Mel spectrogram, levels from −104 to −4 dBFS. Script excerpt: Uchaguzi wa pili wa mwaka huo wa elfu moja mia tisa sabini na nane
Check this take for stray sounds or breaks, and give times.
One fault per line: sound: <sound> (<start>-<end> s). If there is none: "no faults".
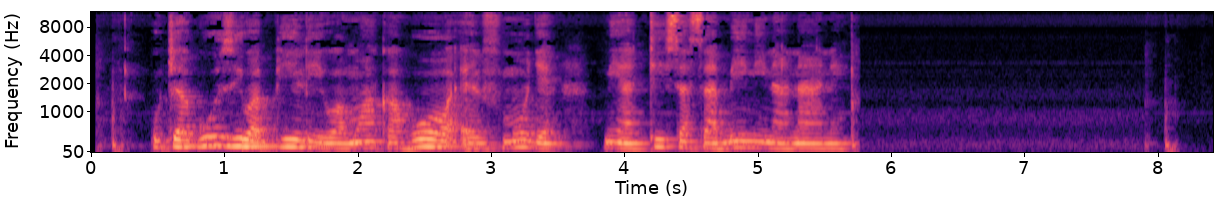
no faults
